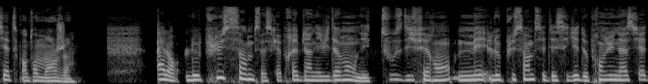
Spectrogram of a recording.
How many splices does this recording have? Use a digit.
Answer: 1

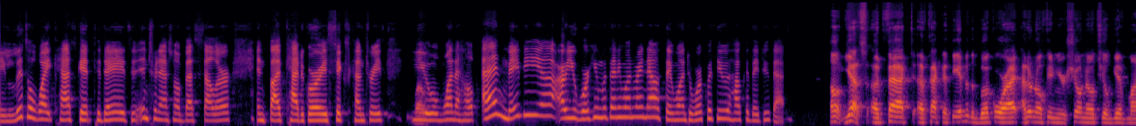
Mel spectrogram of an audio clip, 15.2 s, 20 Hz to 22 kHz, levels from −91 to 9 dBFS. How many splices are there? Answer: 0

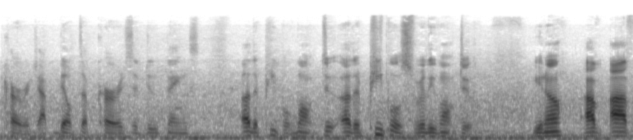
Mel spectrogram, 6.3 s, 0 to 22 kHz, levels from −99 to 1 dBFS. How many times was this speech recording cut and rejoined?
1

